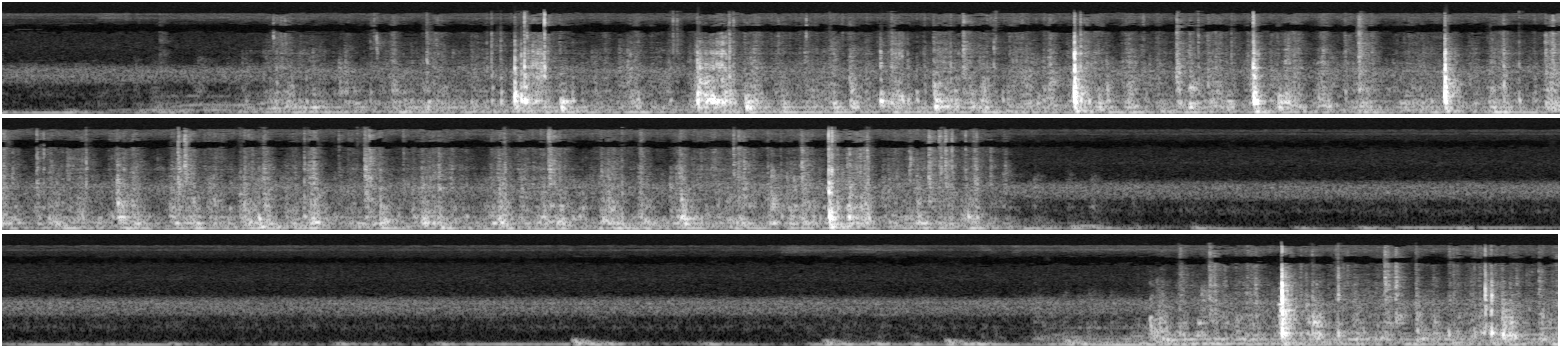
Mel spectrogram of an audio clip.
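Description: A washing machine drum tumbles wet laundry with sloshing water and soft thuds.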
